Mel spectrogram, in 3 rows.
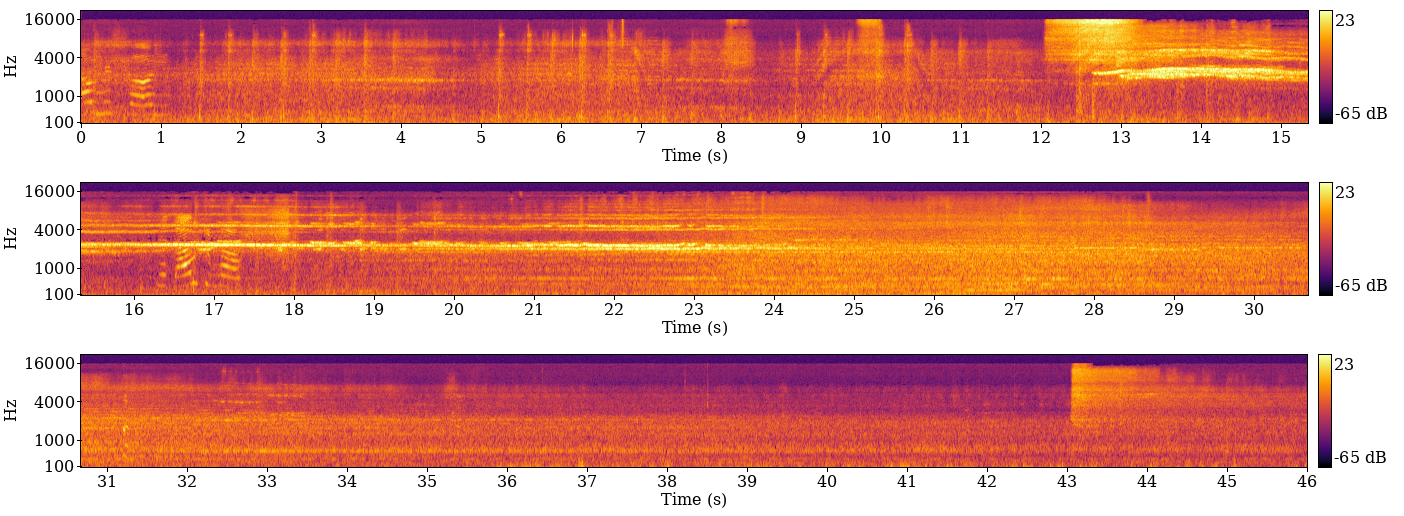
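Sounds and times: rumble of wheels on rail: 0.0s - 46.0s
train wheels squealing: 3.1s - 4.8s, 6.9s - 8.5s, 11.1s - 25.5s, 31.7s - 34.3s
short hiss: 12.1s - 13.0s.

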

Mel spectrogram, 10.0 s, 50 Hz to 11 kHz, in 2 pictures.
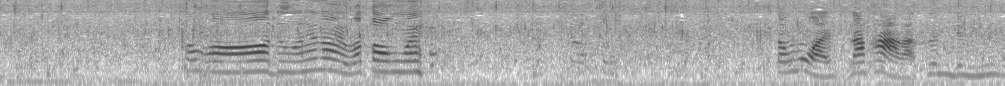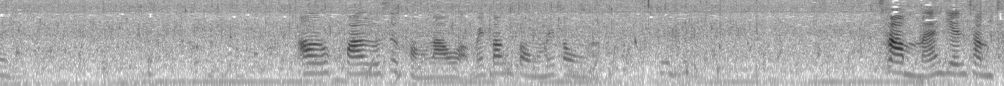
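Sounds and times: river water rushing: 0.0s - 10.0s.

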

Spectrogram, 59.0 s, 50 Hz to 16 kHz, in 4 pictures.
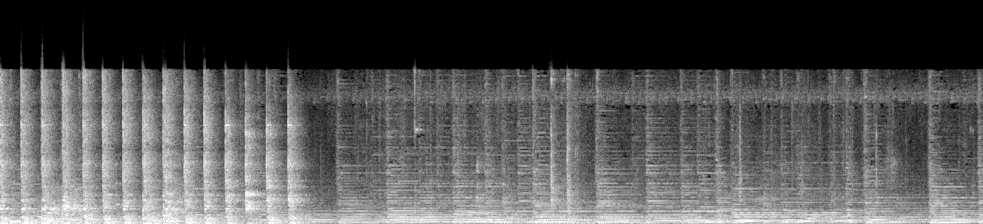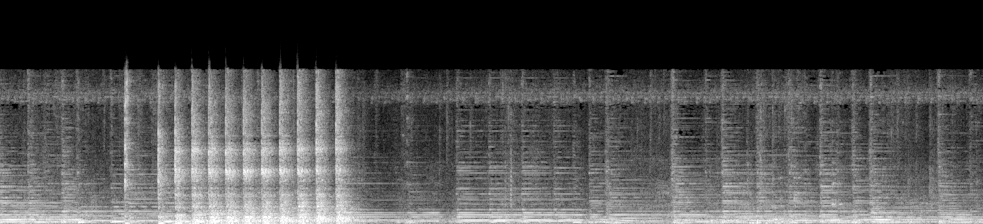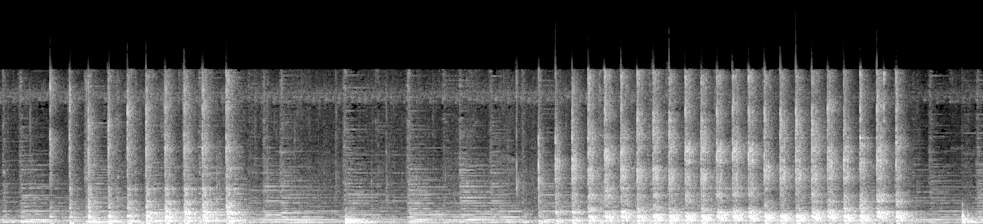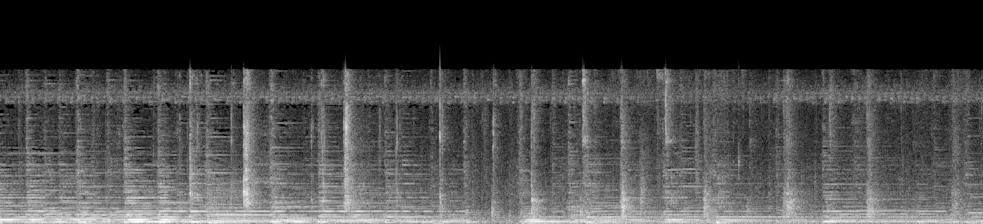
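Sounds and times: hammer striking nails into wood: 0.0s - 4.7s, 16.6s - 20.2s, 30.2s - 33.2s, 37.6s - 43.3s
acoustic guitar music: 0.0s - 58.9s.

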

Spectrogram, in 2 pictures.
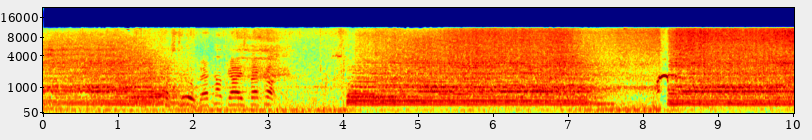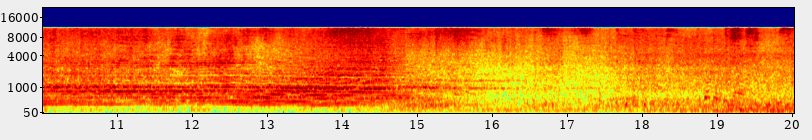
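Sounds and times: locomotive air horn blasts: 0.0s - 1.8s, 4.0s - 15.7s.

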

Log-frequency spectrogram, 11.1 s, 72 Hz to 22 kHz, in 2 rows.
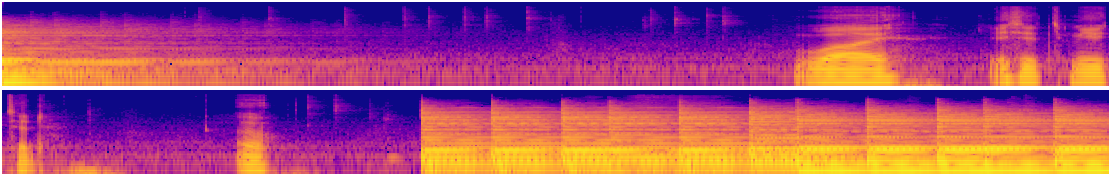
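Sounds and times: faint clicks: 1.3s - 3.8s, 6.0s - 7.6s
synthesizer house melody with bass: 7.6s - 11.0s.

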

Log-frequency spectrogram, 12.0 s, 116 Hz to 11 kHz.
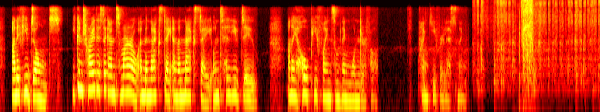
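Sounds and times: scratchy rubbing noise: 9.5s - 12.0s.

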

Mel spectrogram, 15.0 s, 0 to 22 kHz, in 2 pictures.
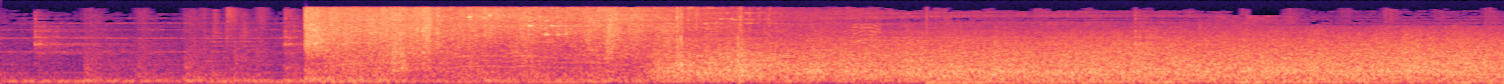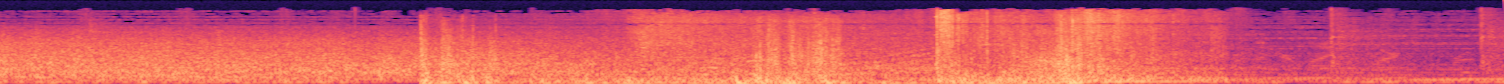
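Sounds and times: explosion blasts: 3.1s - 13.8s
loud continuous rumble: 3.5s - 14.2s.

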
